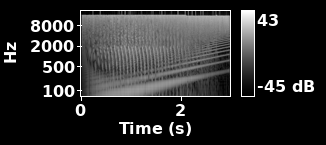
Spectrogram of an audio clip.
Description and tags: Old school teleport sound made in Super Collider.
teleport, super, collider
